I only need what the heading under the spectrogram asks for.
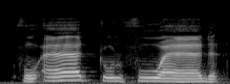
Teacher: الفواد أبدل الهمزة لأنها مفتوحة بعد ضم · Term: إبدال للهمزة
